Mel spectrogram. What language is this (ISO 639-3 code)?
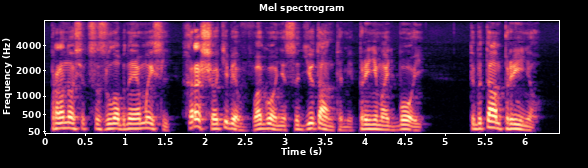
rus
